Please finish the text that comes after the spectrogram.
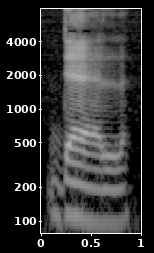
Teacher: a soft dental D as in Italian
